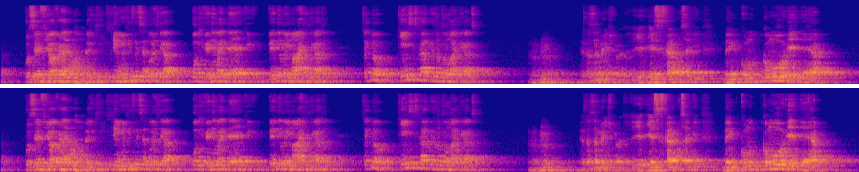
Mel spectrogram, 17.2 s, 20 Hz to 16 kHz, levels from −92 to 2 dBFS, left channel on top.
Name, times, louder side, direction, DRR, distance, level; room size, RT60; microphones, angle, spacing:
voice 1, 0.5-3.4 3.8-6.5 7.2-7.6 7.9-9.5 11.7-12.0, equal, 75° left, -9 dB, 1.5 m, -30 dB
voice 2, 1.2-1.8 10.6-11.0 11.6-16.3, right 3 dB, 80° right, 1 dB, 0.6 m, -29 dB
2.8 x 2.8 x 2.5 m, 1.5 s
head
